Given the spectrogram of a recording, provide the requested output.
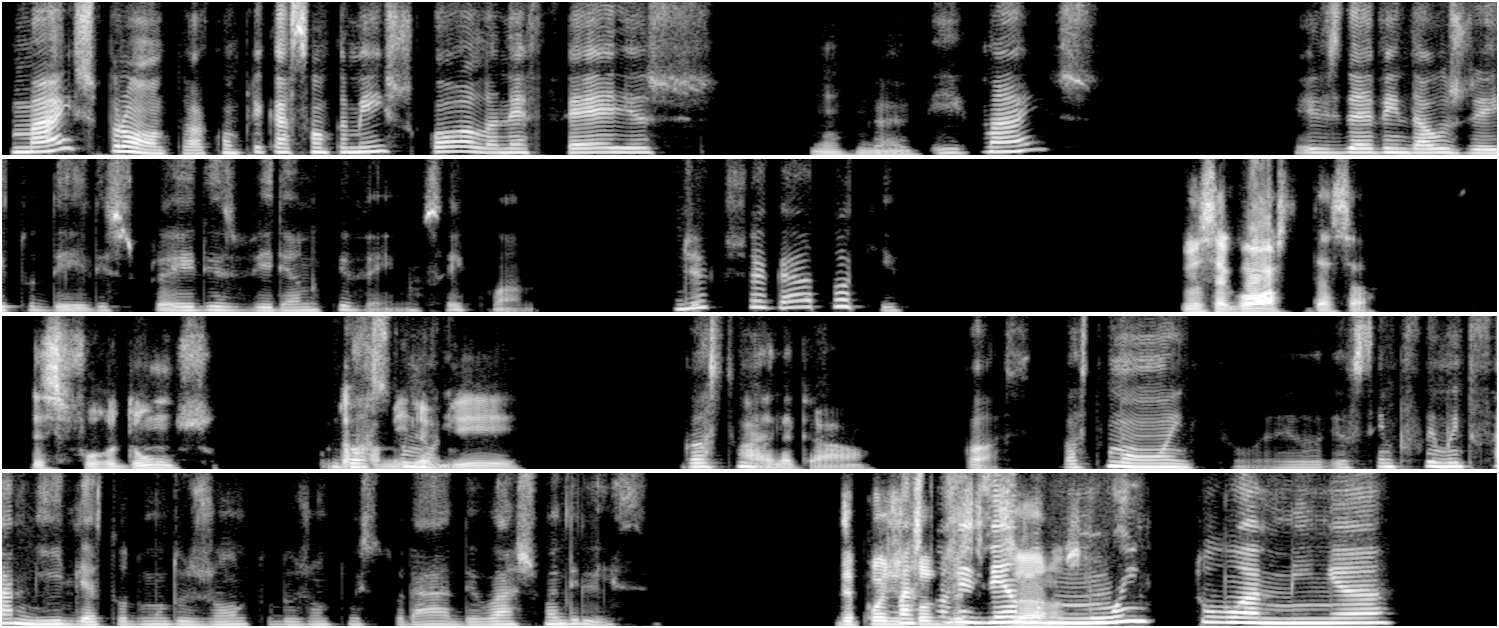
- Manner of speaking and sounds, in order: none
- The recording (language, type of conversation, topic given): Portuguese, advice, Como posso avaliar minhas prioridades pessoais antes de tomar uma grande decisão?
